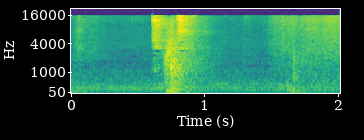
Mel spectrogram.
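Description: A kitchen cabinet door knocking shut about two-thirds of a second in, followed by a fainter knock near the end.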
